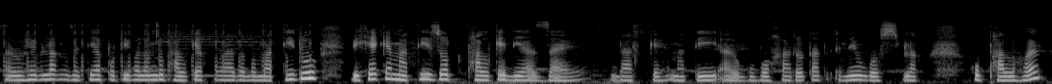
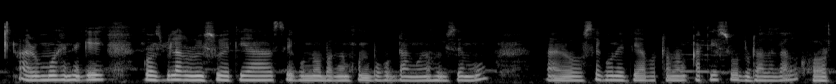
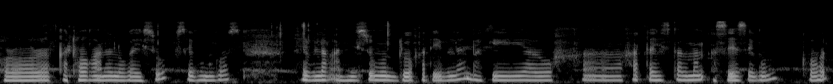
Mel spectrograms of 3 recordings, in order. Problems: none marked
